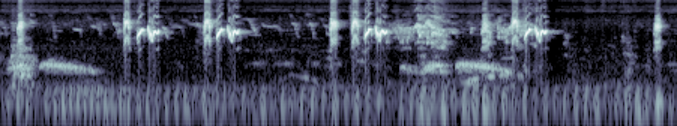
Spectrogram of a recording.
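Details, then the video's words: Sooty-headed bulbul giving short clusters of bright chirpy, bubbling notes with a few low mellow slurred notes between them, then tailing off into quiet. "kutilang gacor dorr"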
